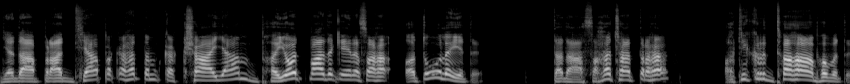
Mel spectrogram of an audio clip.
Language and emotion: Sanskrit, angry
